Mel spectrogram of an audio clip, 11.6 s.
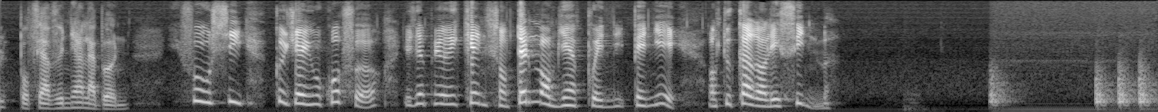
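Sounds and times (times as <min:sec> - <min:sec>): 
speech: 0:00.0 - 0:08.4
knocking on a door: 0:09.9 - 0:10.2, 0:10.9 - 0:11.5.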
